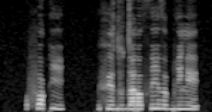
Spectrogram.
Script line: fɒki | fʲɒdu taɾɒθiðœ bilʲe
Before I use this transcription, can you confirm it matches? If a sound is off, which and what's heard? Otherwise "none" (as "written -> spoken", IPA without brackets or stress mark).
t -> d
